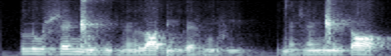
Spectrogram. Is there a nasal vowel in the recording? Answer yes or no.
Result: yes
